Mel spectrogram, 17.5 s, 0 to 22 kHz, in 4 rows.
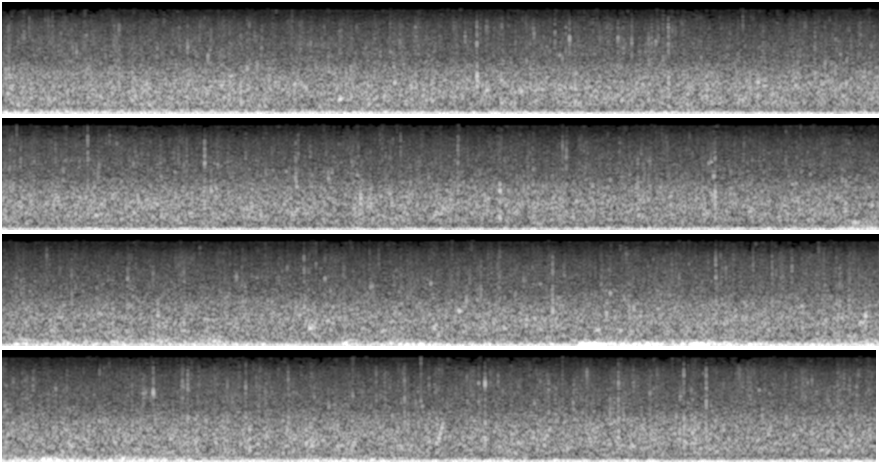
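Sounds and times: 
steady rain falling in a forest: 0:00.0 - 0:17.5.

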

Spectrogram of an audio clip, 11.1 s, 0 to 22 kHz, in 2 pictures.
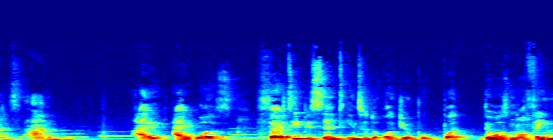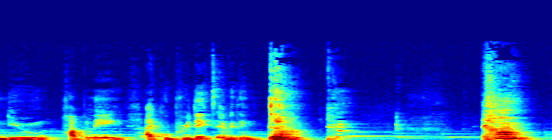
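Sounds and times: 
speech: 0:00.1 - 0:08.7
person coughing: 0:08.2 - 0:09.1, 0:10.4 - 0:11.0.

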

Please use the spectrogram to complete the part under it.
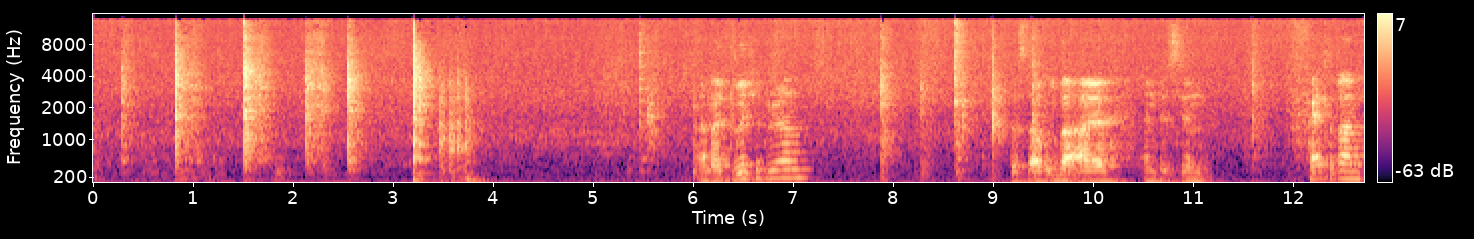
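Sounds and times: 
mushroom pieces sizzling in a hot frying pan: 0:00.0 - 0:12.7
speech: 0:06.0 - 0:07.3, 0:09.2 - 0:11.2, 0:12.1 - 0:12.7.

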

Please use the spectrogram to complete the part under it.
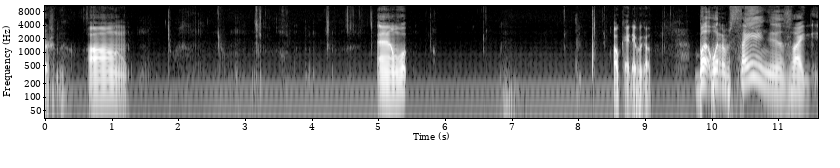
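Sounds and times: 
speech: 0:00.0 - 0:01.3, 0:05.0 - 0:05.5, 0:08.5 - 0:09.2, 0:09.8 - 0:11.5
crunchy chip being chewed: 0:00.6 - 0:06.8, 0:07.7 - 0:08.5.

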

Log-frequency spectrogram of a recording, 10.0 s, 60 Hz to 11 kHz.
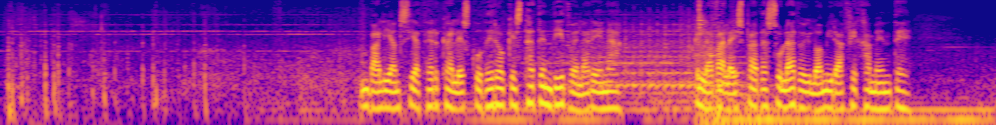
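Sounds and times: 
horse hooves clattering on a sand arena as a horse rears and throws its rider: 0:00.0 - 0:03.6
speech: 0:03.6 - 0:09.2.

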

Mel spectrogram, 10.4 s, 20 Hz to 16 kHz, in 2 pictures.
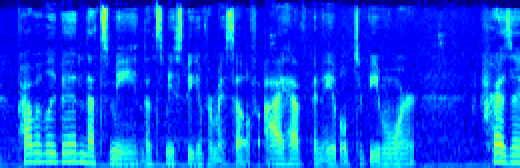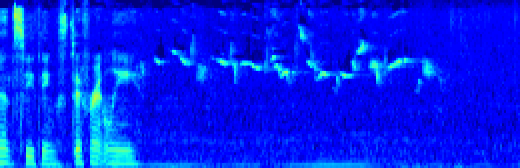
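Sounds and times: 
steady low hum of noise: 0:00.0 - 0:10.4
speech: 0:00.2 - 0:06.8
many small birds chirping in spring: 0:03.2 - 0:10.4.

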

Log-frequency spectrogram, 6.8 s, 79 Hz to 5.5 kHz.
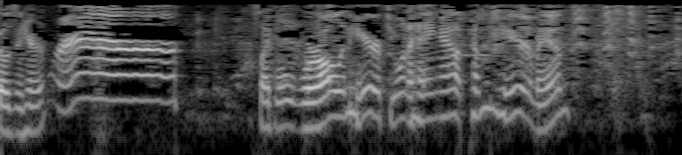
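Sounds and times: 
speech: 0:00.0 - 0:00.8, 0:02.6 - 0:06.2
faint room noise: 0:00.0 - 0:06.8
kitten meowing from another room: 0:00.5 - 0:01.8
laughter: 0:01.9 - 0:02.5, 0:03.2 - 0:06.8.

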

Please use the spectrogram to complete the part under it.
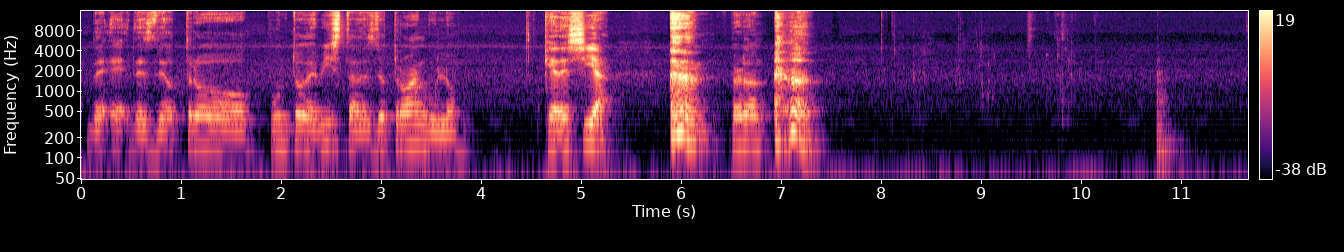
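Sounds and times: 
faint room hum: 0:00.0 - 0:11.6
speech: 0:00.1 - 0:04.0, 0:04.6 - 0:07.4
small sip of water: 0:08.0 - 0:10.2
gulp of water: 0:08.1 - 0:10.1.

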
